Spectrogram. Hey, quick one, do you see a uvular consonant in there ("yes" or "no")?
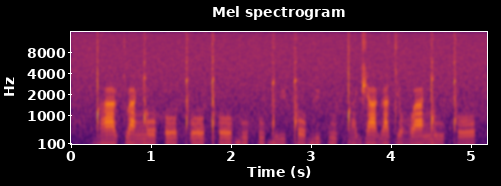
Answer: yes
